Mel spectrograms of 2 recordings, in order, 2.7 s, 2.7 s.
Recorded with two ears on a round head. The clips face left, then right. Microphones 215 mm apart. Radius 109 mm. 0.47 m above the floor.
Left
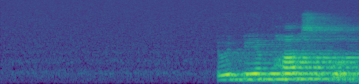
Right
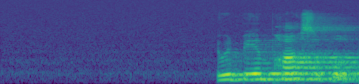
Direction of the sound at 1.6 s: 30° right (ahead or behind).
